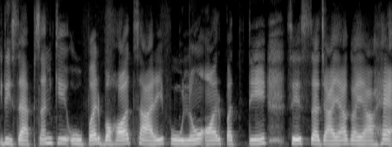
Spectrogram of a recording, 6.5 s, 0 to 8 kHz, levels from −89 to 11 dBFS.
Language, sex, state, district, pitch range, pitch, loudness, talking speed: Hindi, female, Jharkhand, Deoghar, 210-235 Hz, 220 Hz, -16 LUFS, 110 wpm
